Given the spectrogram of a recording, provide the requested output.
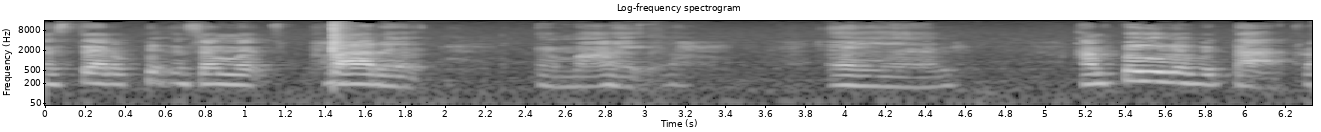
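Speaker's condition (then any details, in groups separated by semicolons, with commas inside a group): Cerebral palsy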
